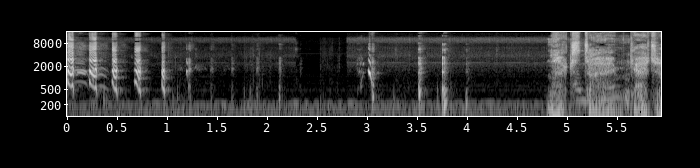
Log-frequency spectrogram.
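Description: A man laughs close to a microphone.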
